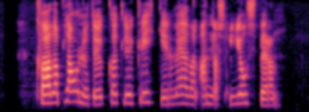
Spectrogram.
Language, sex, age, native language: Icelandic, female, 40-49, Icelandic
